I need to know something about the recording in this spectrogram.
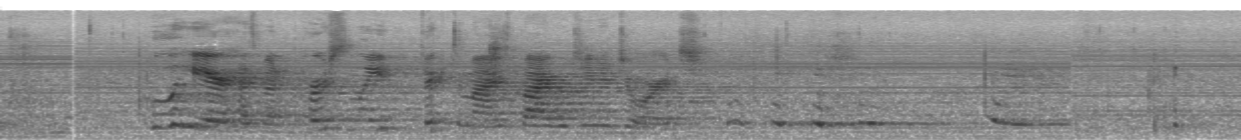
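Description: A young woman speaks clearly to a seated group in a large echoing hall.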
